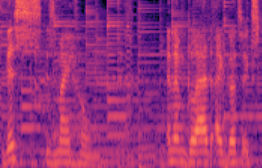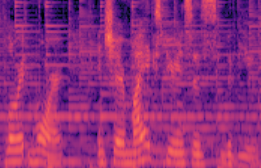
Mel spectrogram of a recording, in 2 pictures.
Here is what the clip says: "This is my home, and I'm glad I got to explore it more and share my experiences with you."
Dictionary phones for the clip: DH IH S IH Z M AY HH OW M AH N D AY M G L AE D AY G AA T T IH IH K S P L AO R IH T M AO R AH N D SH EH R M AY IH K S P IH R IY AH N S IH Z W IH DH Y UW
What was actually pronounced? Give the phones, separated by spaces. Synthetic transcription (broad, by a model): DH IH S IH Z M AY HH OW M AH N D AY M G L AE D AY G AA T T IH IH K S P L AO R IH T M AO R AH N SH EH R M AY IH K S P IH R IY AH N S IH Z W IH DH Y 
